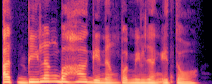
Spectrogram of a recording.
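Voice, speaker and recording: A woman's voice: lowish voice, brisk, dry recording, clean studio sound, lightly acted. A woman voicing a haughty, status-obsessed wealthy mother-in-law in a narrated story, stern and emphatic. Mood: cold, annoyed. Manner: calm, emotionless, stern, emphatic delivery. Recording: music behind the voice.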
